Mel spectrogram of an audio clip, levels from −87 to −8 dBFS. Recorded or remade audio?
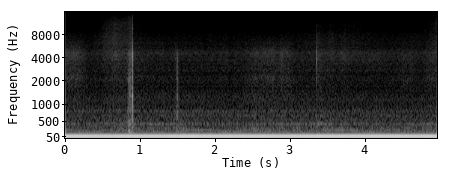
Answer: remade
